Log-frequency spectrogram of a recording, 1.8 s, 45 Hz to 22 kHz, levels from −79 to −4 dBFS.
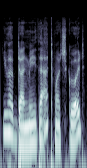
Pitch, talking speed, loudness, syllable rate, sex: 130 Hz, 240 wpm, -15 LUFS, 4.4 syllables/s, male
